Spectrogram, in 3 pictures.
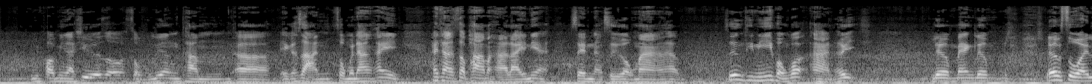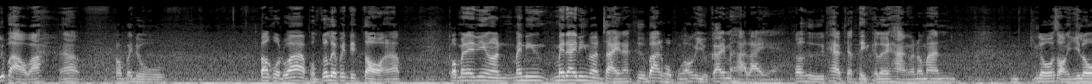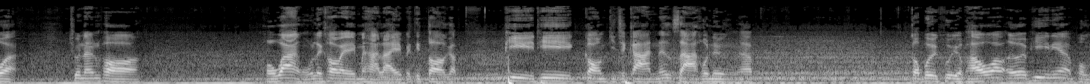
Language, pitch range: Thai, 120-145 Hz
